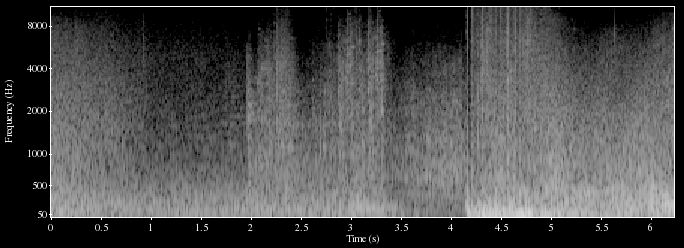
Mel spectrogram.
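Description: Naval gunfire in World of Warships: Legends, a warship battle, with a sudden loud, deep boom about two-thirds through followed by a sustained rumbling roar, over a steady background of engine and sea noise.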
